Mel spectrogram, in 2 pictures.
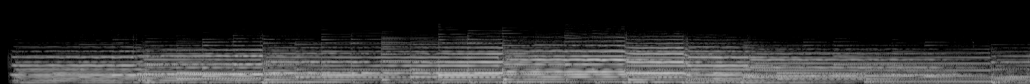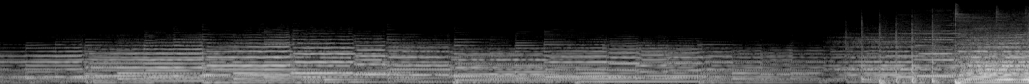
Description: Jodel Chor, Klavier, Blasorchester, Kammerorchester, Alphörner in F

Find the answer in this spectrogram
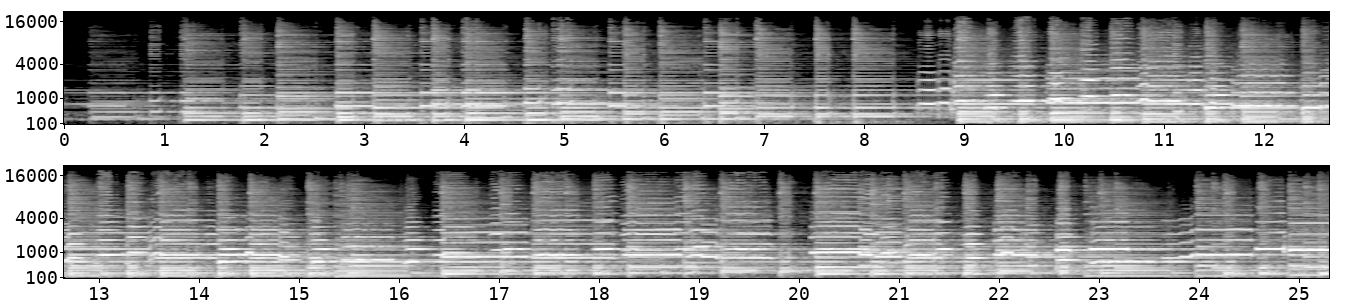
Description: Violine, Tinwistle, Klavier

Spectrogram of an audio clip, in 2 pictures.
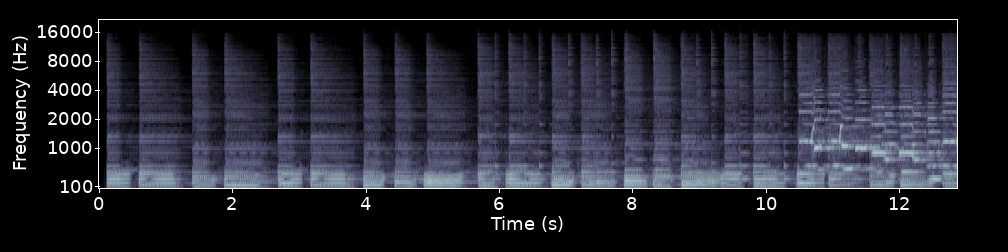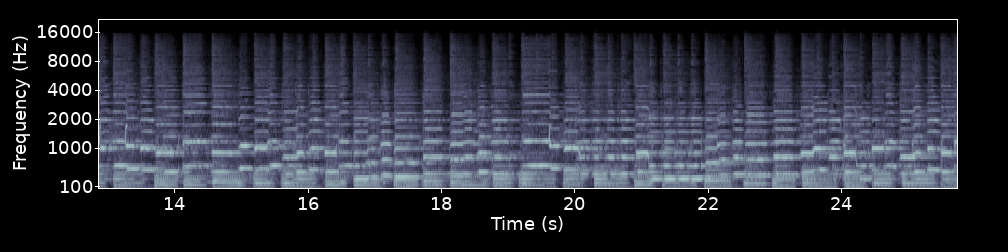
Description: Tinwistle, Violine, Bassgitarre, Schellenkranz, Kavier

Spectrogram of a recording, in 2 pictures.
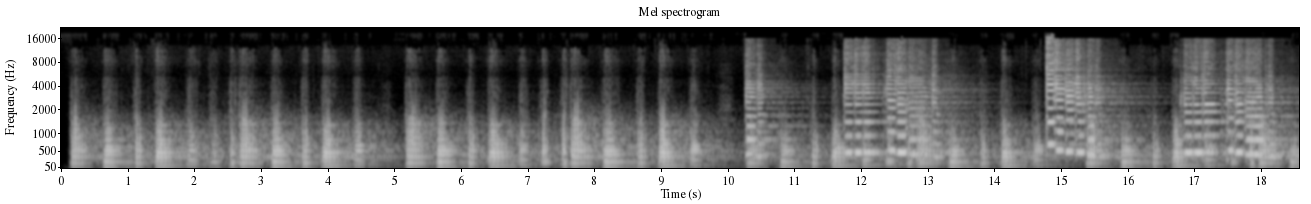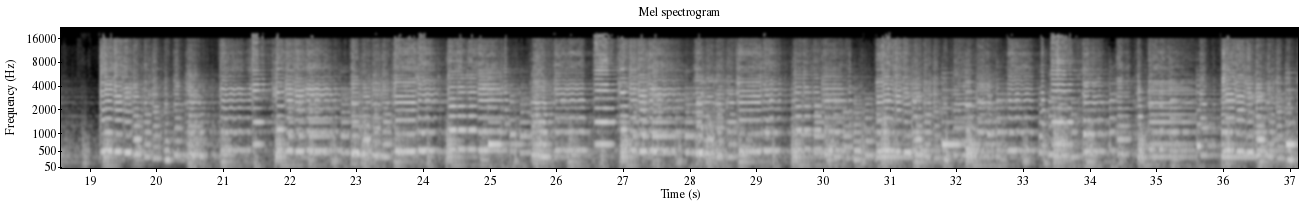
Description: Violine, Tuba, Klavier; Linder-Verlag

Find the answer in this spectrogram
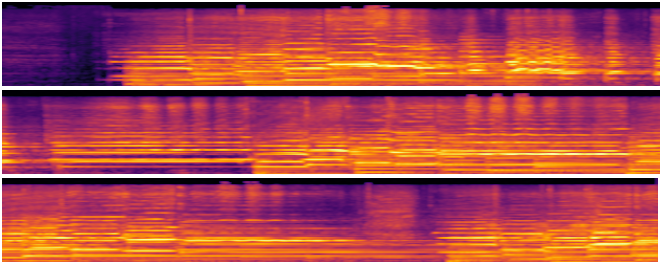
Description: Querflöte, Klarinette und/oder Klavier; Linder-Verlag

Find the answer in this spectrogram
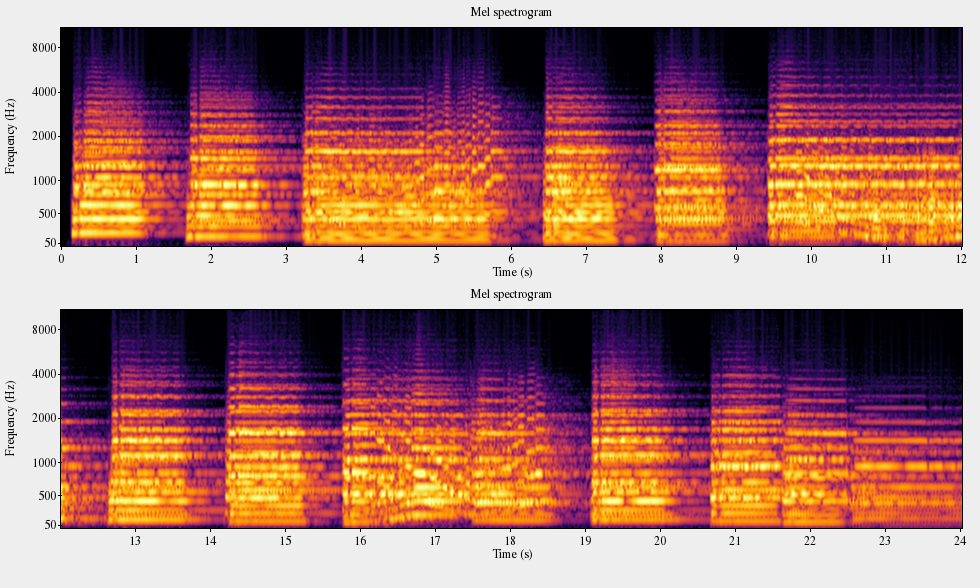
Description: Brass-Quartett

